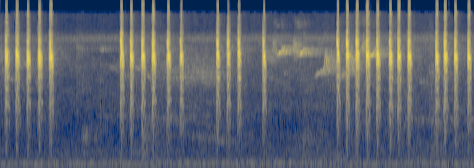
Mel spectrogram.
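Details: Wild Eurasian tree sparrows fighting, calling in clipped, high chirps grouped in fours and fives, each group separated by about half a second of near silence.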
